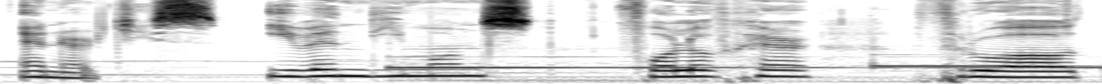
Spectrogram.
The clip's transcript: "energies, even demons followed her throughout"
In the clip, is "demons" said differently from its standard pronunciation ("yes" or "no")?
yes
